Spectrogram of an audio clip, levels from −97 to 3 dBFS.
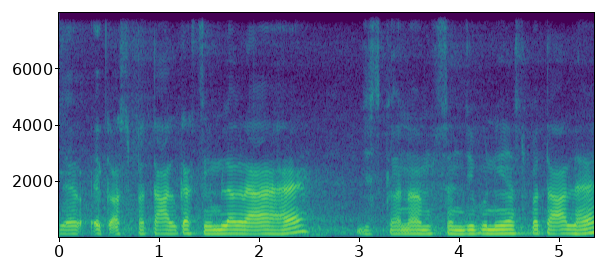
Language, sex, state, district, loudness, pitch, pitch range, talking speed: Hindi, male, Bihar, West Champaran, -17 LUFS, 135 Hz, 135-140 Hz, 155 wpm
